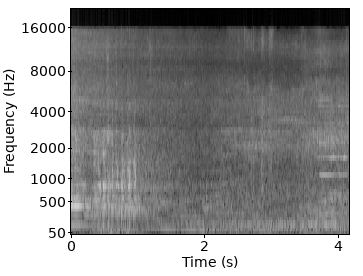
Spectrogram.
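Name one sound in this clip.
A bus engine rumbles as it passes.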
